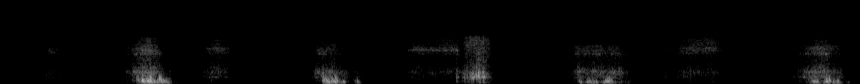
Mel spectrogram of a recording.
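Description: A run of short, muffled sneezes and sniffs in quick succession, typical of a bout of itchy-nose sneezing.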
